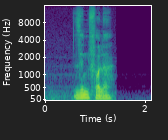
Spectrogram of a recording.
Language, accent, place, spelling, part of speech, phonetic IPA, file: German, Germany, Berlin, sinnvoller, adjective, [ˈzɪnˌfɔlɐ], De-sinnvoller.ogg
- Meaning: 1. comparative degree of sinnvoll 2. inflection of sinnvoll: strong/mixed nominative masculine singular 3. inflection of sinnvoll: strong genitive/dative feminine singular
